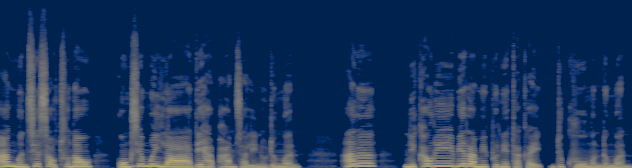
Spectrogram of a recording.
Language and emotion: Bodo, sad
